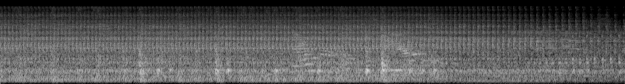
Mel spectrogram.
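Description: Muffled small engine running loudly outdoors at night, a steady dense drone with faint knocking pulses throughout, close and continuous.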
